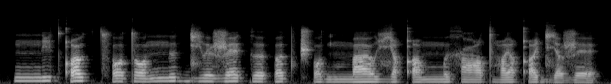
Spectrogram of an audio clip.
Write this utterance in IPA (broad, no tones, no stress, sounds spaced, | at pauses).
nː i d qʼ u t t͡sʼ ɔ t ɔ nː ɯ d d͡ʑ ɯ e̯ ʐ ɛ k ə ʔ ʌ t t͡ʃʼ ɔ d mː a o̯ ʑ ɜ qʼ ʌ mː ə x ʕ ɛ tˤ ɦ ɛ qʼ ə d͡ʑ a ʐ ɛ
